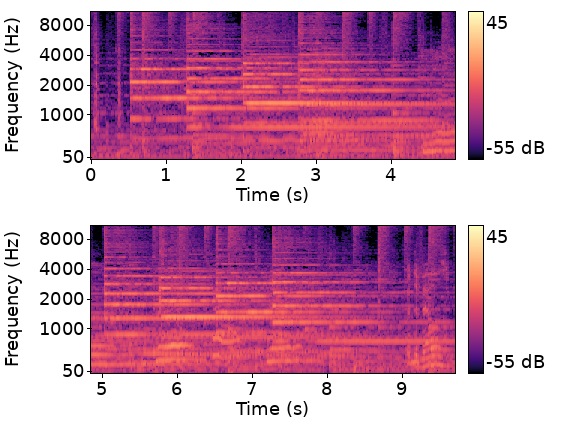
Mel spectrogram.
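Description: A school bell rings in the visual novel Katawa Shoujo, a melodic chime of repeated tonal strikes over soft background music that continues for several seconds.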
